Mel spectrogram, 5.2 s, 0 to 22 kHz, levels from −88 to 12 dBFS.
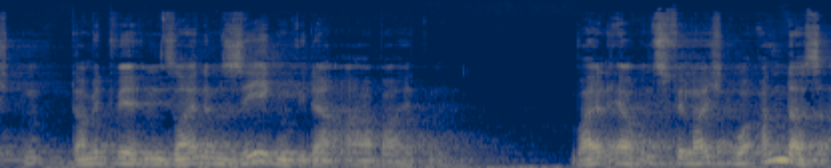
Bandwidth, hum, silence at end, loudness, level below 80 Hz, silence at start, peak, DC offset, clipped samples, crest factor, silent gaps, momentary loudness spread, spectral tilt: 18.5 kHz; none; 0 s; -33 LUFS; -54 dBFS; 0 s; -16 dBFS; under 0.1%; under 0.1%; 16 dB; none; 11 LU; -5.5 dB/octave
